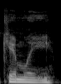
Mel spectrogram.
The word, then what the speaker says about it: Kiemle: But so it's pronounced Kimmel, Kimeli, it depends, but it's Kiemle.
